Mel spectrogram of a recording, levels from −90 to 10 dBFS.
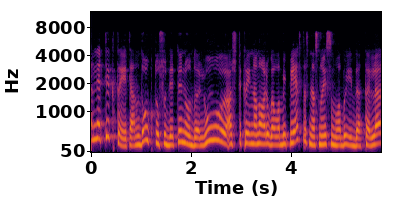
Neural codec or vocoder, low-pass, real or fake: codec, 16 kHz, 4 kbps, FunCodec, trained on Chinese and English, 50 frames a second; 7.2 kHz; fake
